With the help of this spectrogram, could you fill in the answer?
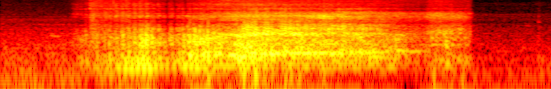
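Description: A bear lets out one sustained, rough roar lasting about two seconds, a harsh growling rumble that swells and holds before cutting off abruptly, with no talking.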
